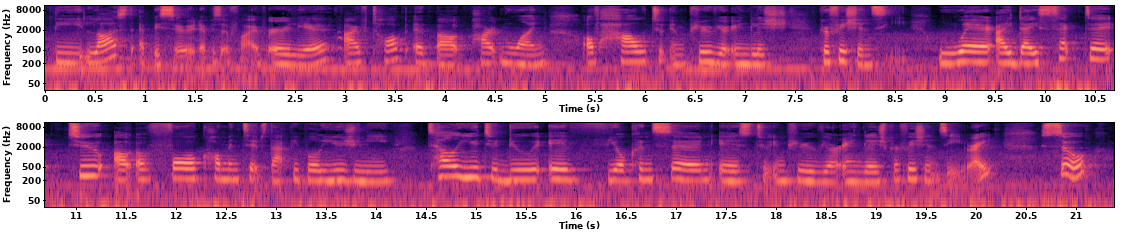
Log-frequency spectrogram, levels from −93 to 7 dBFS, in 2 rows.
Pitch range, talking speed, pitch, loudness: 190-225 Hz, 125 wpm, 210 Hz, -22 LUFS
